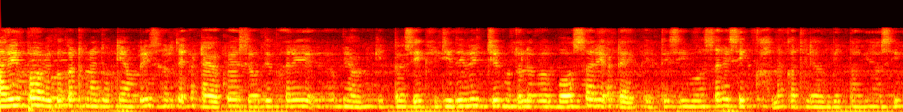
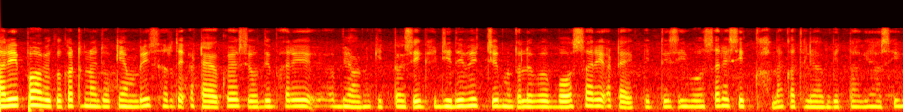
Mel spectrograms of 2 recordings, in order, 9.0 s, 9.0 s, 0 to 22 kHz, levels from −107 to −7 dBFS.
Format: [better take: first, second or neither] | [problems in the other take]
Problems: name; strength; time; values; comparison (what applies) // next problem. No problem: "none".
second | background sound (Purr); 19 dB below the speech // room echo; dies away in 2.4 s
